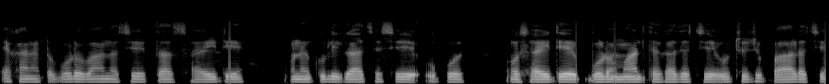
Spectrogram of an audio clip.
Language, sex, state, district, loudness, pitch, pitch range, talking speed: Bengali, male, West Bengal, Purulia, -28 LUFS, 125 Hz, 120-125 Hz, 175 wpm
